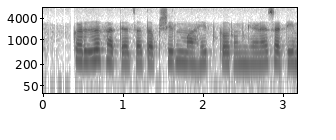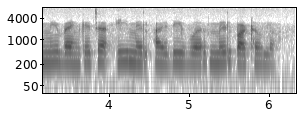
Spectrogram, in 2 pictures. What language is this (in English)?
Marathi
